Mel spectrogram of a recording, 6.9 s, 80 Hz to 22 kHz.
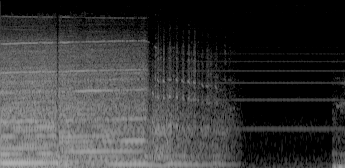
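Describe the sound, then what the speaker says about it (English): A Porsche 911 GT3 lapping the Watkins Glen race track, its engine howling at high revs and then falling away as it passes and fades into the distance, with no one talking. "Amjad Yaman behind the wheel of our brand new Porsche 911 GT3, taking you around here, Watkins Glen"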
